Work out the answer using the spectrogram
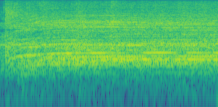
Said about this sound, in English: I'd like to actually just do a little just sort of like poll at the beginning of the show tonight. How many in the audience tonight, by applause, are lifelong Floridians?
